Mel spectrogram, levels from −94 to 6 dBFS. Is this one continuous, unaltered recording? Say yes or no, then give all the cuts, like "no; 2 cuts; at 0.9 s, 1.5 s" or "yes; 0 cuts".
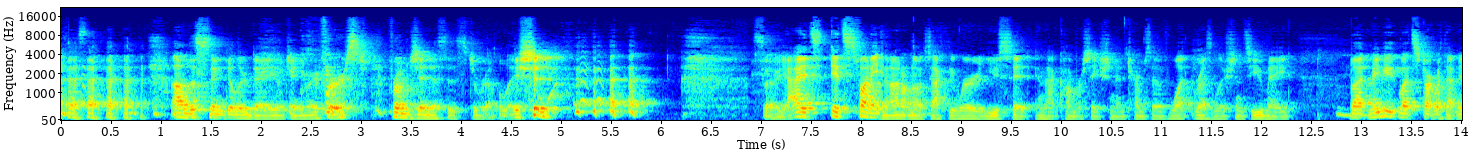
no; 1 cut; at 8.2 s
